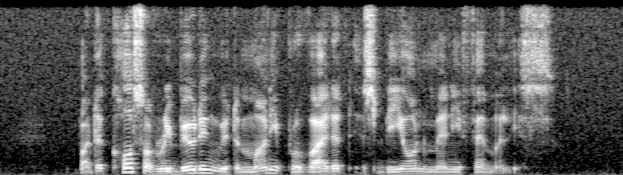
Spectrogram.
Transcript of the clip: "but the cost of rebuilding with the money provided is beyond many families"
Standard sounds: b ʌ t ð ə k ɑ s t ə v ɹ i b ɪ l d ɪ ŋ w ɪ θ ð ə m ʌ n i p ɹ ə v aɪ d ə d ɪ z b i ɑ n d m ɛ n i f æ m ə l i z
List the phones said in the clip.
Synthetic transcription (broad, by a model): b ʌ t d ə k ɑ s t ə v ɹ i b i d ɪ ŋ w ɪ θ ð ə m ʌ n i p ɹ ə v aɪ d ə d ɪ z b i ɑ n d m ɛ n i f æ m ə l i s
